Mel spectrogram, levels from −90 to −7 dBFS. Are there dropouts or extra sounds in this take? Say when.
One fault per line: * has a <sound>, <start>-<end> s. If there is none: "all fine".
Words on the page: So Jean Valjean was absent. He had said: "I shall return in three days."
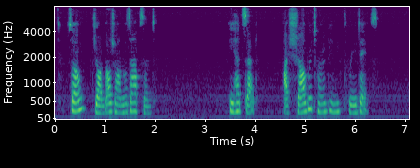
all fine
